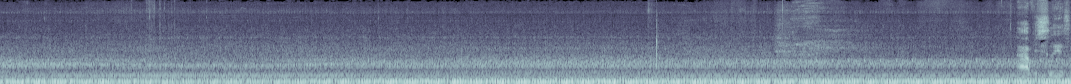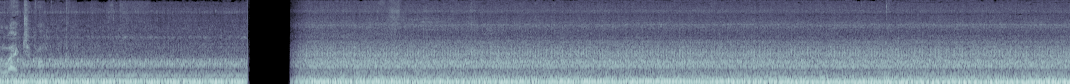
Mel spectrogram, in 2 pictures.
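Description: A truck's diesel engine idles with a steady, low, throbbing rumble.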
